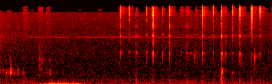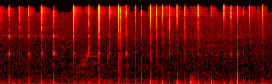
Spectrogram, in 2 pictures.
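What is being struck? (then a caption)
Mosaic glass candle holder. A small, round, hollow white mosaic-glass votive holder with a lit candle inside is held in one hand and rapidly tapped and scratched with long nails. After a brief low rumble near the start, dozens of quick, dry, bright clicks and ticks follow at an uneven pace, each dying away almost instantly.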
